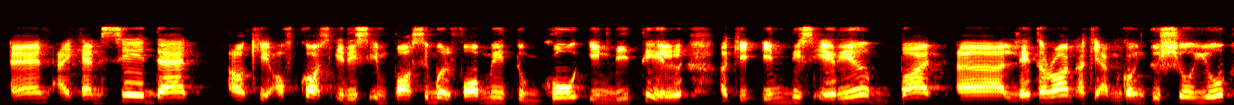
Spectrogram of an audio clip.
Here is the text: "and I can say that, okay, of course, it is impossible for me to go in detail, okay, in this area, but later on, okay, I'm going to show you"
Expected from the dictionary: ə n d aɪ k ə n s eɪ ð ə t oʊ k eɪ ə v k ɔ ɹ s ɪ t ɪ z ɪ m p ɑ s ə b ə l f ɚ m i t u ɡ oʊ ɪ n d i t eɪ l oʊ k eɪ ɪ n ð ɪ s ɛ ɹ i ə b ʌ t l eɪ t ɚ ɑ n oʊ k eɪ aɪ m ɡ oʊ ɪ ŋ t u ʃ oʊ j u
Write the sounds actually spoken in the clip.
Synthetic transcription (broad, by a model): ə n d aɪ k ə n s eɪ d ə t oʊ k eɪ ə f k ɔ s ɪ t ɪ s ɪ m p ɑ s ə b ə l f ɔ m i t u ɡ oʊ ɪ n d i t eɪ l oʊ k eɪ ɪ n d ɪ s ɛ ɹ i ə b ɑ t l eɪ t ɚ ɑ n oʊ k eɪ aɪ m ɡ oʊ ɪ ŋ t u ʃ oʊ j u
